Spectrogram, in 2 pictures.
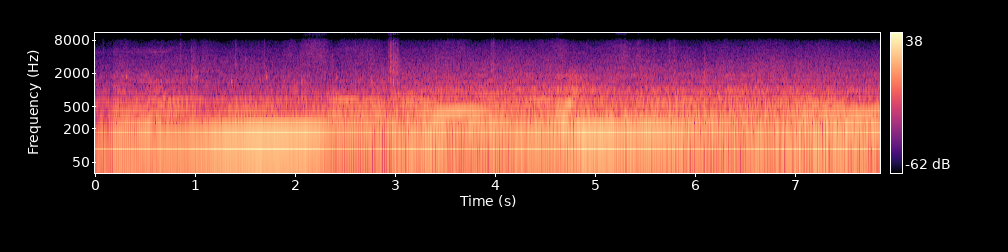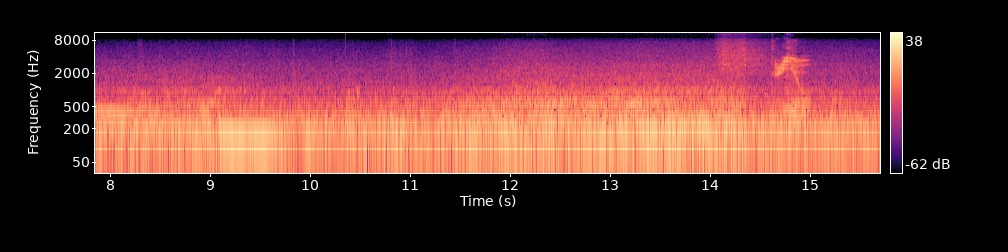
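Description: A Kia Stinger's turbo engine with catless downpipes revs and drops through several downshifts, loud and raspy with crackling exhaust, heard from inside the car over continuous road noise.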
